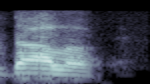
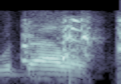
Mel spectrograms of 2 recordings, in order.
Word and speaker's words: Iguodala: how you pronounce his name? Iguodala? – Iguodala. – Iguodala. He's going to I used to call him Andre the Iguana, but yeah, but it's Iguodala.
